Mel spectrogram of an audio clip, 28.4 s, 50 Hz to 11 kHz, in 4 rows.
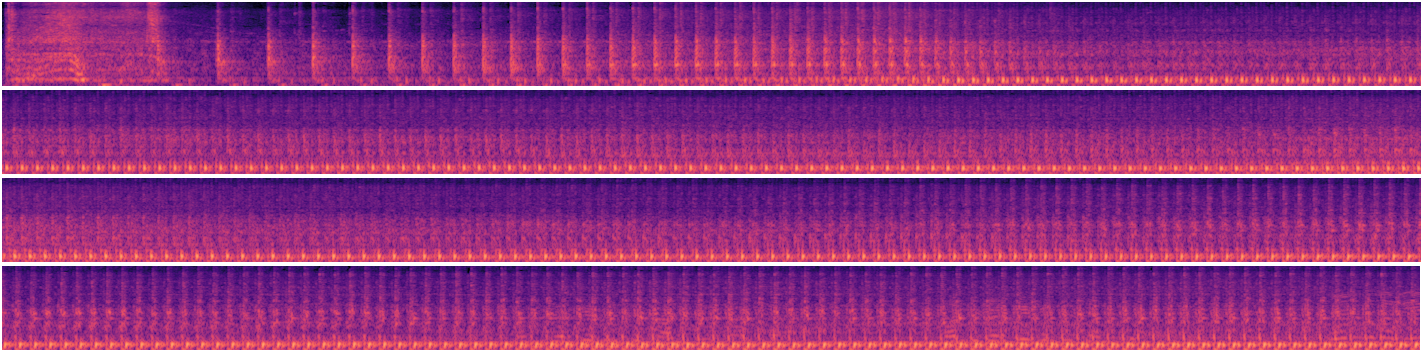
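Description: Field Marshal 10 hp single-cylinder air-cooled diesel engine on a generator set, started with its electric self-starter. It fires, and its beats come quicker over the first four seconds or so; it then settles into steady running at speed.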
